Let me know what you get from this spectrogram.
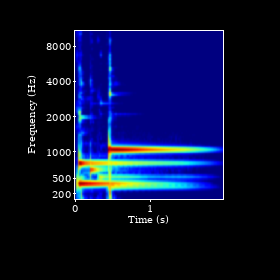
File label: warn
